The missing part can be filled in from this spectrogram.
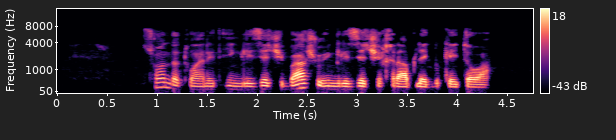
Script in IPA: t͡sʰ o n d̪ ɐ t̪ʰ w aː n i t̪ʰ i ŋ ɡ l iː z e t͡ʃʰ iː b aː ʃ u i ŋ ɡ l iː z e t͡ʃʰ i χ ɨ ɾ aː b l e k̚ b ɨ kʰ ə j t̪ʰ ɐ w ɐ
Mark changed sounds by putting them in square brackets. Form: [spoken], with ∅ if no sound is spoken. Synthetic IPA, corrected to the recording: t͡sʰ o n d̪ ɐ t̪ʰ w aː n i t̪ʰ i ŋ ɡ l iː z e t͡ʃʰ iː b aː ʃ u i ŋ ɡ l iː z e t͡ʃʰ i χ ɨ ɾ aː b l e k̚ b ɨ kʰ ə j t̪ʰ ɐ w ɐ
